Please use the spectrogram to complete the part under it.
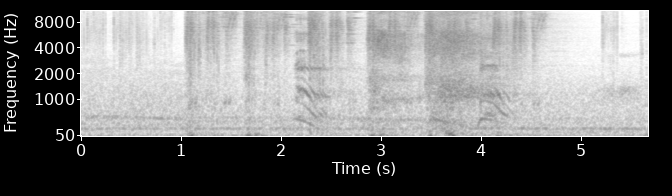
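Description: Chained blades whoosh and strike with fiery bursts.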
